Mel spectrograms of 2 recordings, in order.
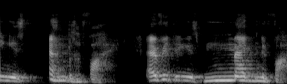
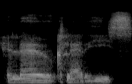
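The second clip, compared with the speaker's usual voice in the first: low, sinister, creepy half-whisper; 13 semitones lower, 9 dB quieter than usual. Explaining soft speaking up close, the speaker shows what not to do: a creepy half-whisper. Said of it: "Not a creepy whispering like".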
